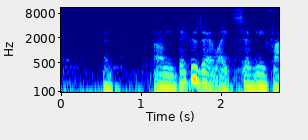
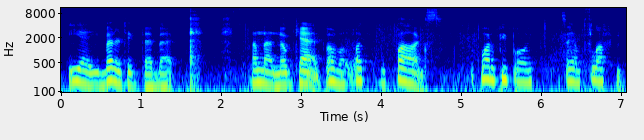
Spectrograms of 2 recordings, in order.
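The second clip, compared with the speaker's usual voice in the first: raised, put-on grumbling fox voice; offended fox; 6 semitones higher than usual. Fox Kurama protests being called fluffy, offended. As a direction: complain in a higher, indignant character voice.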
